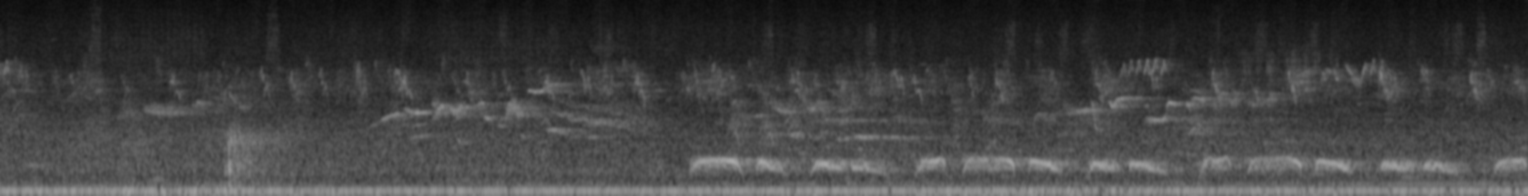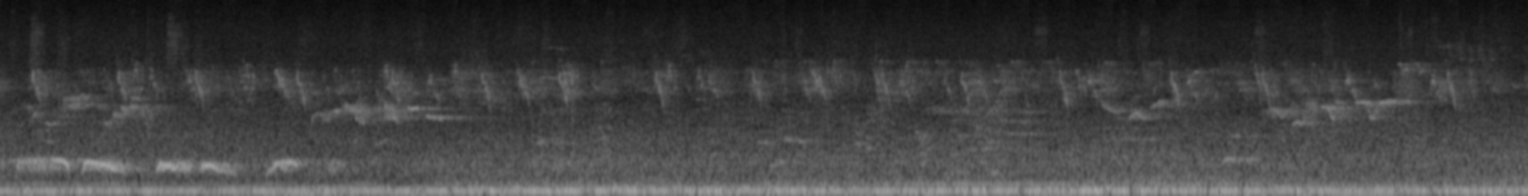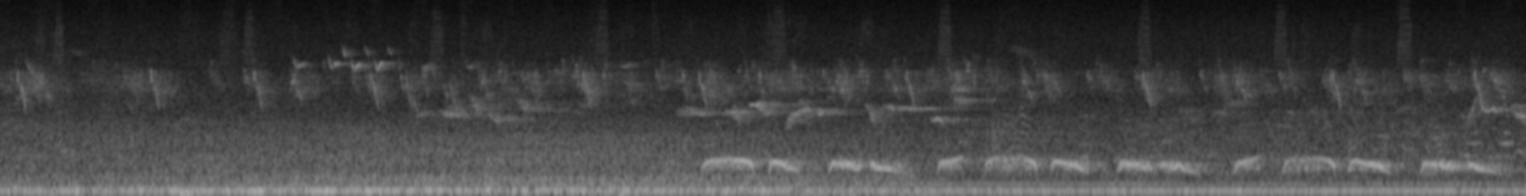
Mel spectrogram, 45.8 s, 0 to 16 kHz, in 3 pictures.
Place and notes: Kirchmöser Ost - village ambience
Kirchmöser, quiet village ambience heard in a garden, kids playing in a distance
(Sony PCM D50, Primo EM272)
